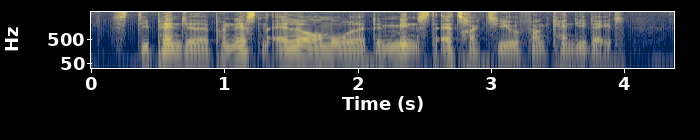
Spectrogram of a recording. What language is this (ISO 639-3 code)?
dan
